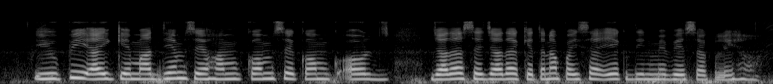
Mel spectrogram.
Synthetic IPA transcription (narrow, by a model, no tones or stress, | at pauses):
juːpiaːikemaːd̪ʱjəmseɦəmkəmsekəmɔːɾ | d͡ʒjaːd̪ased͡ʒjaːd̪akɪt̪napəɪsaeːkd̪ɪnmẽbʱeːsəkleɦɛ̃ː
